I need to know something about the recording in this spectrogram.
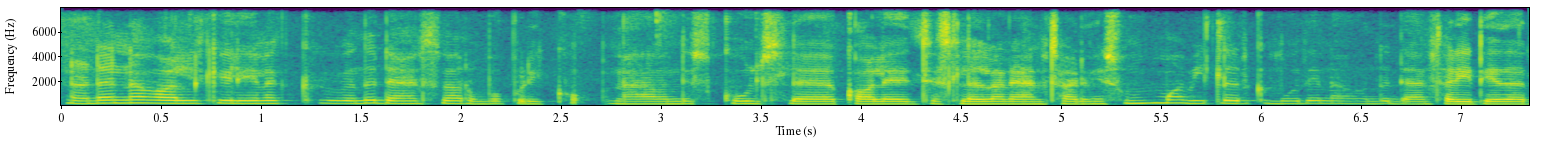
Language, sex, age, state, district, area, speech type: Tamil, female, 18-30, Tamil Nadu, Sivaganga, rural, spontaneous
